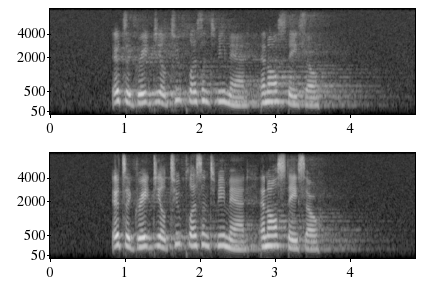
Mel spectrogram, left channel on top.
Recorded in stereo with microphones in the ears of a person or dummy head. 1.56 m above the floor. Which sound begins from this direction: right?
A woman speaking, at 0.8 s.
